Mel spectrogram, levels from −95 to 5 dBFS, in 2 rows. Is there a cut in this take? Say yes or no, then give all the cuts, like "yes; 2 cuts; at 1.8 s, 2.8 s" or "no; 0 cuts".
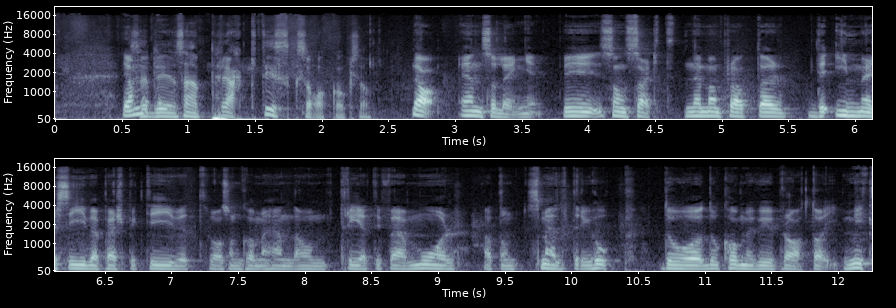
yes; 3 cuts; at 5.6 s, 9.6 s, 10.5 s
